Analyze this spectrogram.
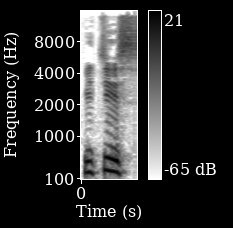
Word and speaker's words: pcs: ya Nah ini yang pcs itu apa disebut dibacanya picis ya Heeh nah ini minyak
